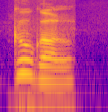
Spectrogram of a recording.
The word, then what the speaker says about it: Google: Mi dica, noi abbiamo la pronuncia esatta, perché l'abbiamo presa Gogol.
